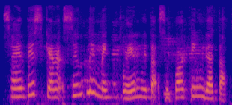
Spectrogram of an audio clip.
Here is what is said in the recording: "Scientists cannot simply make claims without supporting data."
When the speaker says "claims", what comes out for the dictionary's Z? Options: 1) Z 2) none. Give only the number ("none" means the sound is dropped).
2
